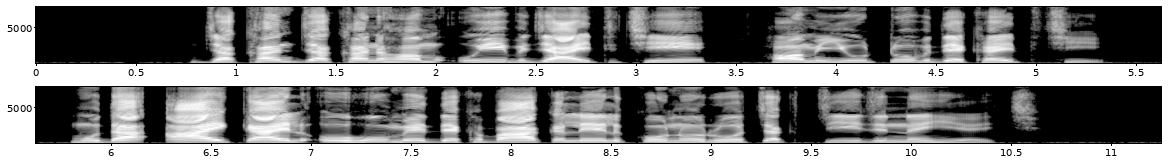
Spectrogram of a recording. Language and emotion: Maithili, sad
